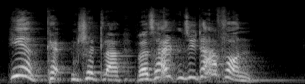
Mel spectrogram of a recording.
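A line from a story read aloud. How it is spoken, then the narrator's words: Policeman's sudden call. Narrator (German): einer der Polizisten plötzlich rief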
